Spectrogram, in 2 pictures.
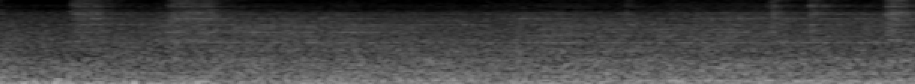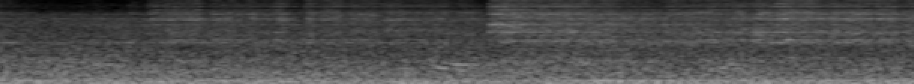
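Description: CRH high-speed electric multiple unit running past on a concrete viaduct: a steady rumble of wheels on rail with a low hum, and a higher hiss joining about halfway through.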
